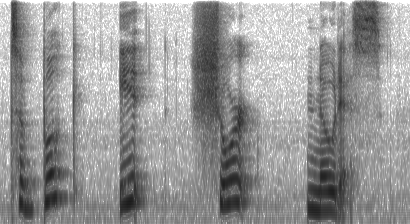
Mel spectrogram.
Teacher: the T at the end of it and short becomes what we call a stopped T. This is a little fancy word that means when you try to say the word it, you say it.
